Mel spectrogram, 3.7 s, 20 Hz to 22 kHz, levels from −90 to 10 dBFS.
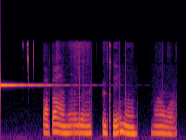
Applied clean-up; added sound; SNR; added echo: none; Wind chime; 5 dB; none.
